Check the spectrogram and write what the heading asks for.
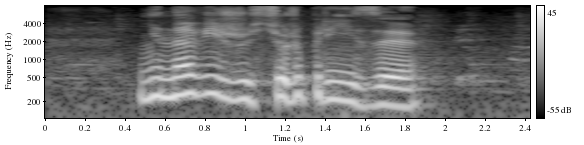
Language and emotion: Russian, angry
